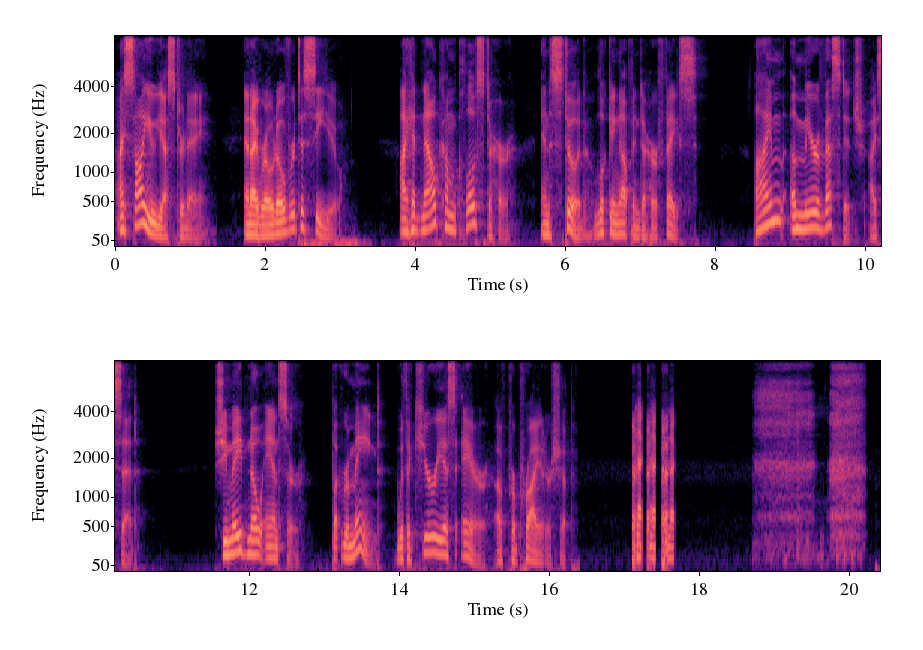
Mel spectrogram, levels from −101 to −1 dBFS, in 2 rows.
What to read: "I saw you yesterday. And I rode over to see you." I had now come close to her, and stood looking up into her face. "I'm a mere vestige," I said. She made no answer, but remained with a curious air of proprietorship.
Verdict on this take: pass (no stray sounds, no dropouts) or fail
fail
